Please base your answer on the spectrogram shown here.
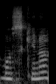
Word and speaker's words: Moschino: Moschino, is that how you say it?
